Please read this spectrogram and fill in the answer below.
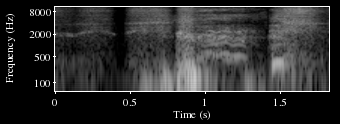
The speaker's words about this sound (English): Can you whistle? Yeah. Are you good at whistling? I can do the inhale whistle also.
